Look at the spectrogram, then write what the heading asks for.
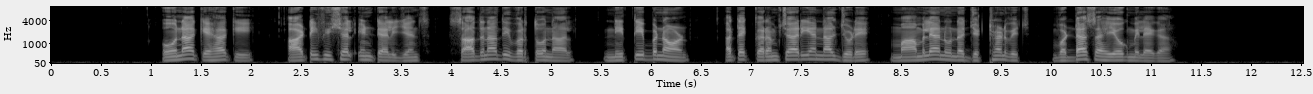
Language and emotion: Punjabi, neutral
